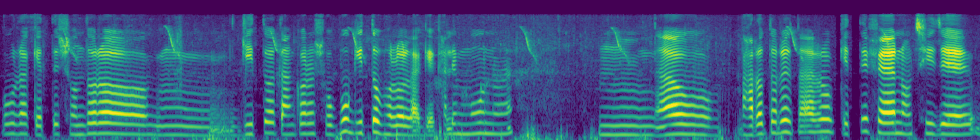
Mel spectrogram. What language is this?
Odia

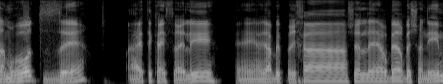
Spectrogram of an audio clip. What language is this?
Hebrew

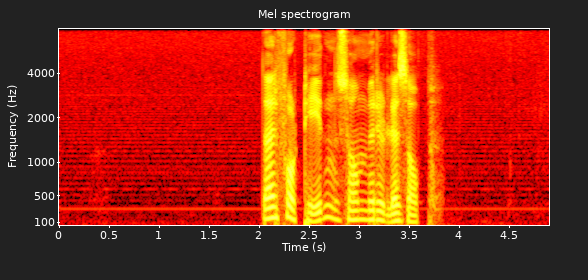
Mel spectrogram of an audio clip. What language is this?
Norwegian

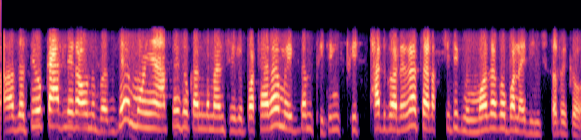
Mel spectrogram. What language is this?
Nepali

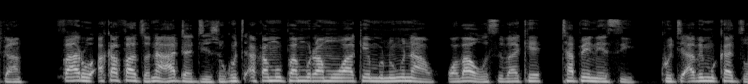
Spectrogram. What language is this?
Shona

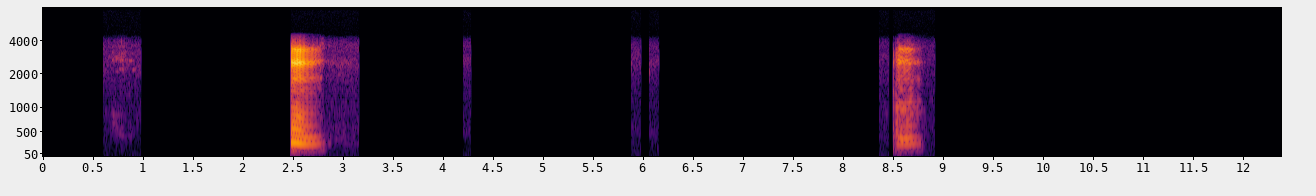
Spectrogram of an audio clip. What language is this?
Santali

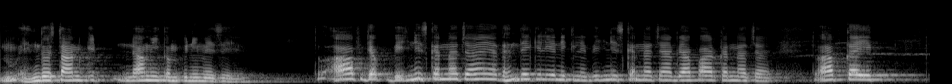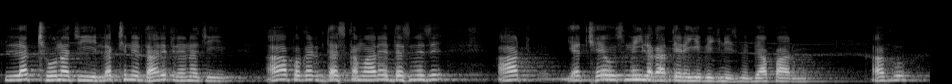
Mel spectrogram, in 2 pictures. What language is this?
Hindi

